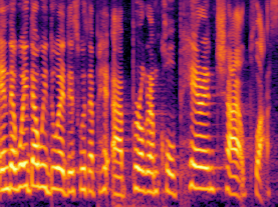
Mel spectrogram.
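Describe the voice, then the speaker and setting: A woman with a high voice and a Spanish accent speaks at a fairly slow pace. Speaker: nonprofit education program leader. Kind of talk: panel briefing talk. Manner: some hesitations and restarts.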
